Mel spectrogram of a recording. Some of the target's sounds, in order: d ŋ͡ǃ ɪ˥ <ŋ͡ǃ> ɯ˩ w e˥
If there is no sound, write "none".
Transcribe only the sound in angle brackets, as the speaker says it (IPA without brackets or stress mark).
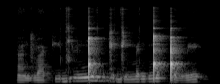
ǃ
